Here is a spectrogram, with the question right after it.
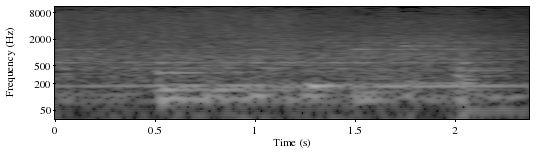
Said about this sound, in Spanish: Llueve con mucha fuerza.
